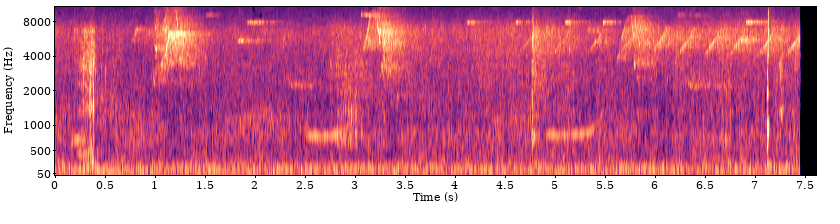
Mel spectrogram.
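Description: Outdoor ambience of birds calling: short rising whistled notes repeated every couple of seconds, with quicker high chirps between them, over a steady low hum. A sharp tick comes near the end.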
